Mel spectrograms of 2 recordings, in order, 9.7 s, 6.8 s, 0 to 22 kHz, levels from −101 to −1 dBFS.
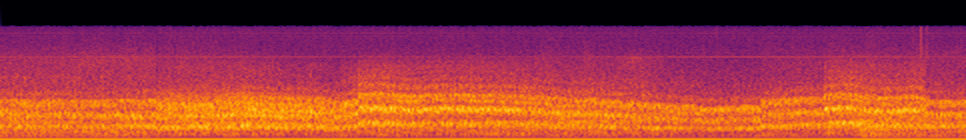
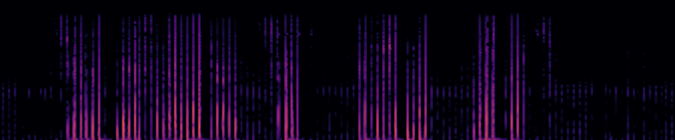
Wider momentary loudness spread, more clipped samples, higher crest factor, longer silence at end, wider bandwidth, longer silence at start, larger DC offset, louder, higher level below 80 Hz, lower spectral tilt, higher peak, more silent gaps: second, 5 LU vs 11 LU; neither; second, 12 dB vs 30 dB; second, 0 s vs 1.8 s; second, 10.5 kHz vs 14.5 kHz; second, 0 s vs 0.75 s; first, 5% vs under 0.1%; first, -18 LUFS vs -51 LUFS; first, -54 dBFS vs -68 dBFS; about the same, -5.5 dB/octave vs -5 dB/octave; first, -4 dBFS vs -22 dBFS; second, none vs 1.11-1.17 s, 1.46-1.51 s, 1.82-1.86 s, 2.48-2.77 s, 3.02-3.57 s, 4.13-4.17 s, 4.31-4.72 s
